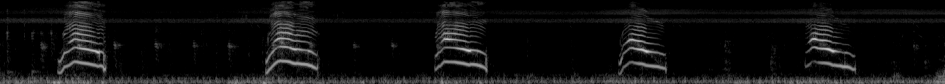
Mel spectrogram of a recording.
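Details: Kitten calling for its mother: five high, rising-then-falling meows about every two seconds, each sharp and harmonic-rich, over a steady low hum and faint high-pitched electronic whine.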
